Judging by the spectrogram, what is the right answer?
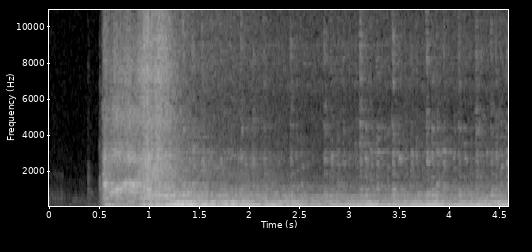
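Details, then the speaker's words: Jeep Willys started with key in neutral; temperature gauge stays very low and charging light sometimes flickers at idle until revs rise. Starter catches at once and the engine fires into a loud, rough revving idle; strong, normal start. "xe Jeep này làm mọi người khiếp sợ với sự khởi động này nó là một quái vật"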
